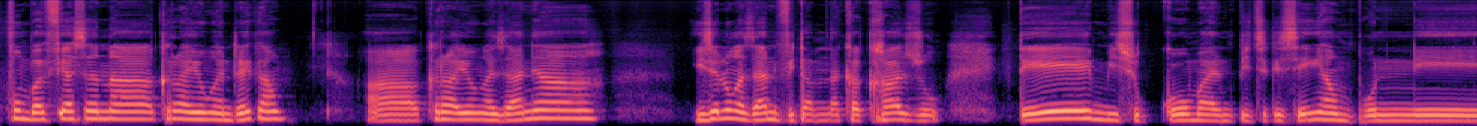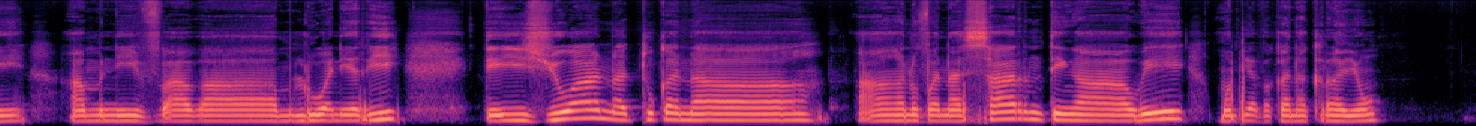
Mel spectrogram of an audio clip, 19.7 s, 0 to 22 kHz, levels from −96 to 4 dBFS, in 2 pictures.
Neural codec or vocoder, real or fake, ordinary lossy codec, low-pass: vocoder, 44.1 kHz, 128 mel bands every 256 samples, BigVGAN v2; fake; none; none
